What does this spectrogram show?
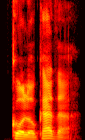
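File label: "COLOCADA", Spanish, male; mekanta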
